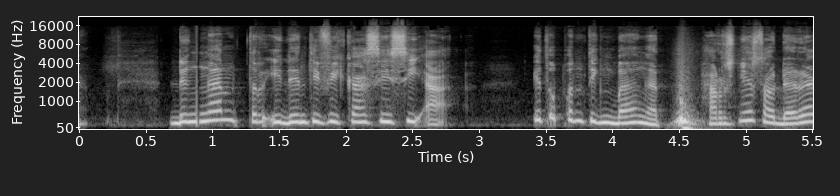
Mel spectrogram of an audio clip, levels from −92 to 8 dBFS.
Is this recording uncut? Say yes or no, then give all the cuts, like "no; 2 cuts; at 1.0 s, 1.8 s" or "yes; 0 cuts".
no; 1 cut; at 4.5 s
